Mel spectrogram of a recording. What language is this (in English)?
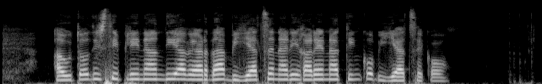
Basque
